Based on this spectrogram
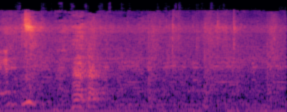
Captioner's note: chuckles off-camera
